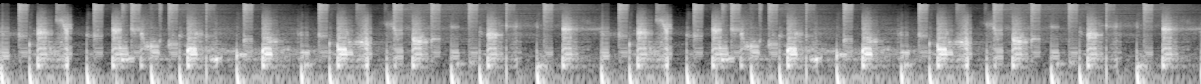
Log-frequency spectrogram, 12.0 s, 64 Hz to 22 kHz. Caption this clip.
gify - dnb loop jam14
160 BPM techno/dnb drum loop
